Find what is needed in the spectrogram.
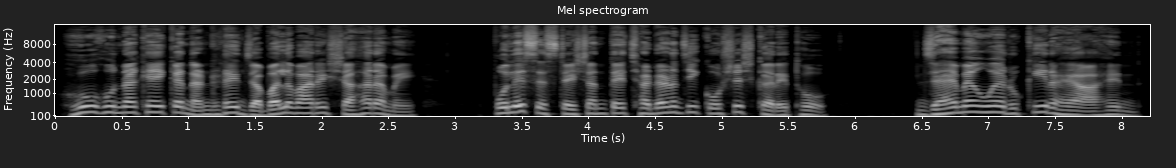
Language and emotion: Sindhi, neutral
